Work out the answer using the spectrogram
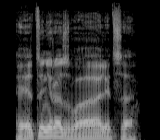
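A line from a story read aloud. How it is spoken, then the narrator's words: Reverent hoarse drawl. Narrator (Russian): благоговейно протянул хриплый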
